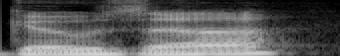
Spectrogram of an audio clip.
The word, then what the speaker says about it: Gose: A geuze, pronounced goza, is a historically German refreshing wheat beer that is only slightly tart.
